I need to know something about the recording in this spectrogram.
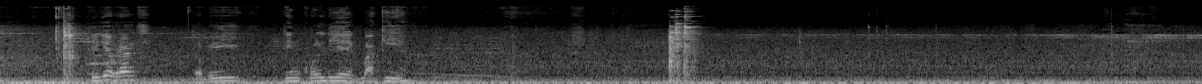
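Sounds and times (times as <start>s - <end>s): spanner clinking on metal: 6.7s - 7.1s.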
